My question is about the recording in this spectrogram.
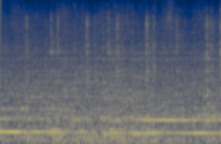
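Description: Live band music heard through a concert PA from the crowd, long held notes over a low rumble.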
